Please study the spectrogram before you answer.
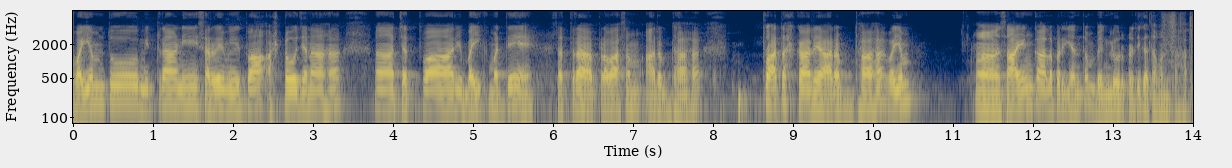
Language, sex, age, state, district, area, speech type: Sanskrit, male, 30-45, Telangana, Hyderabad, urban, spontaneous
